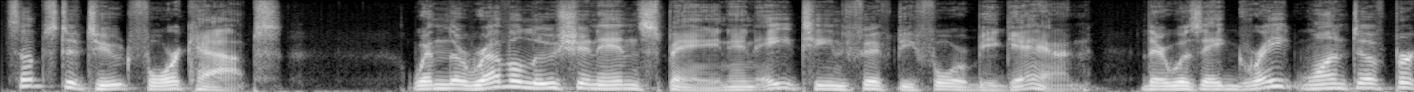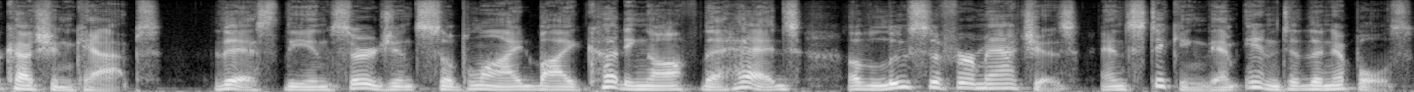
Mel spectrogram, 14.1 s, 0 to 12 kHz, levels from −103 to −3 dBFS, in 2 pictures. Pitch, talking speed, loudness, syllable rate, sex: 125 Hz, 160 wpm, -17 LUFS, 4.8 syllables/s, male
